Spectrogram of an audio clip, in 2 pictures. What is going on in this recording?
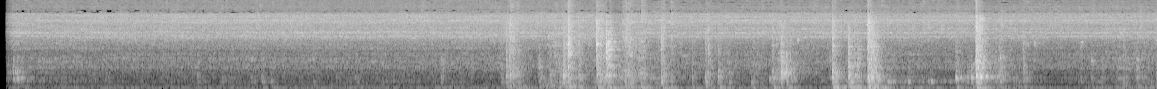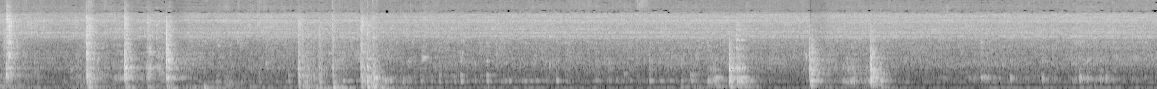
Water was running while I moved dishes in the sink.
